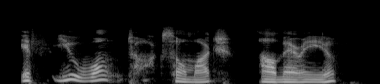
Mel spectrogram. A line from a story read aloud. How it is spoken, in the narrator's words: said Miss Hunt in a very soft voice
